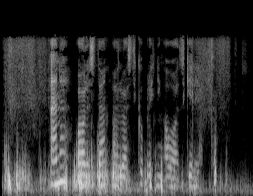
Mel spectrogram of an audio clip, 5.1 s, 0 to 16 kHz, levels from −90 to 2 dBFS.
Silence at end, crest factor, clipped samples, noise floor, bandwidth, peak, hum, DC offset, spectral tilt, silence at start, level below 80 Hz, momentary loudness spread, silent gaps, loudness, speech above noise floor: 0.5 s; 20 dB; under 0.1%; -50 dBFS; 8.2 kHz; -2 dBFS; none; under 0.1%; -5.5 dB/octave; 0.1 s; -50 dBFS; 15 LU; none; -23 LUFS; 28 dB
